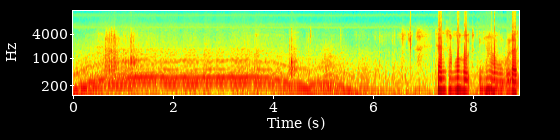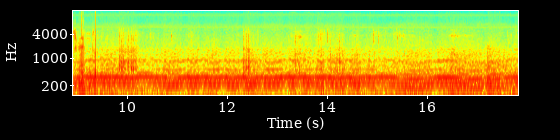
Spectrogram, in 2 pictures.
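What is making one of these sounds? A car engine hums steadily, dropping low and revving up again.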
